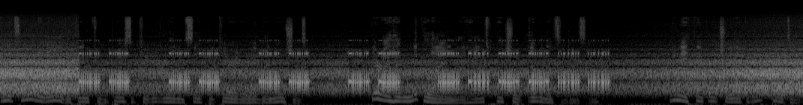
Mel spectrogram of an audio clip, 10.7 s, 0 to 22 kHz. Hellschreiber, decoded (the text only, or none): CQ CQ CQ DE SP0OXX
